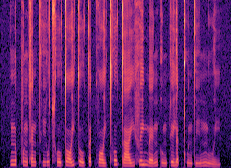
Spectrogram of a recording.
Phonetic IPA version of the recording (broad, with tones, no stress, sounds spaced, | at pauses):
n̪ ɐ˧ p̚ f ɐ˨ ŋ s ɐ˨ n t̪ʰ iː˨˧ w t͡sʰ o˨˧ w t̪ ɔː˨˥ j t̪ o˨˧ w t̪ ɐ˨˥ t̚ f ɔː˨ j t̪ʰ o˥ w t̪ aː˨˧ j f e˥ j m ɛː˨˥ ŋ k ʊ˨˥ ŋ k e˧ j ɐ˥ t̚ kʷʰ ɐ˨ n t̪ iː˨˧ m n̪ uː˨˩ j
